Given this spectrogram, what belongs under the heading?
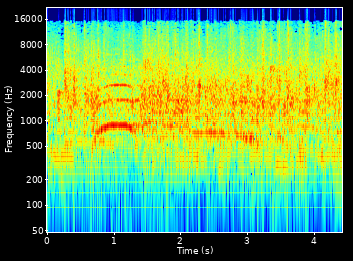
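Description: An auditorium audience gives loud, sustained applause for a team at a season-ending competition. Dense clapping fills the hall throughout, with a faint voice briefly audible beneath it.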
